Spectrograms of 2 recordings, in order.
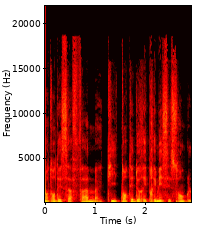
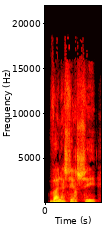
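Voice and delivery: breathless; 3 semitones higher, 7 dB louder than usual. A narrator's reading. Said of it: "dit-elle haletante".

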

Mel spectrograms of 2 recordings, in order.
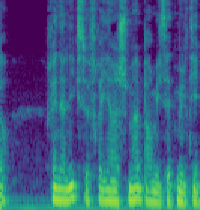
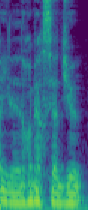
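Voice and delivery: plain reading voice

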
